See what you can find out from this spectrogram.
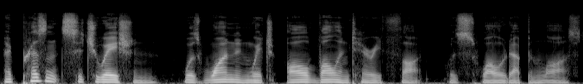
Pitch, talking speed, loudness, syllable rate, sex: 95 Hz, 155 wpm, -21 LUFS, 4.6 syllables/s, male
